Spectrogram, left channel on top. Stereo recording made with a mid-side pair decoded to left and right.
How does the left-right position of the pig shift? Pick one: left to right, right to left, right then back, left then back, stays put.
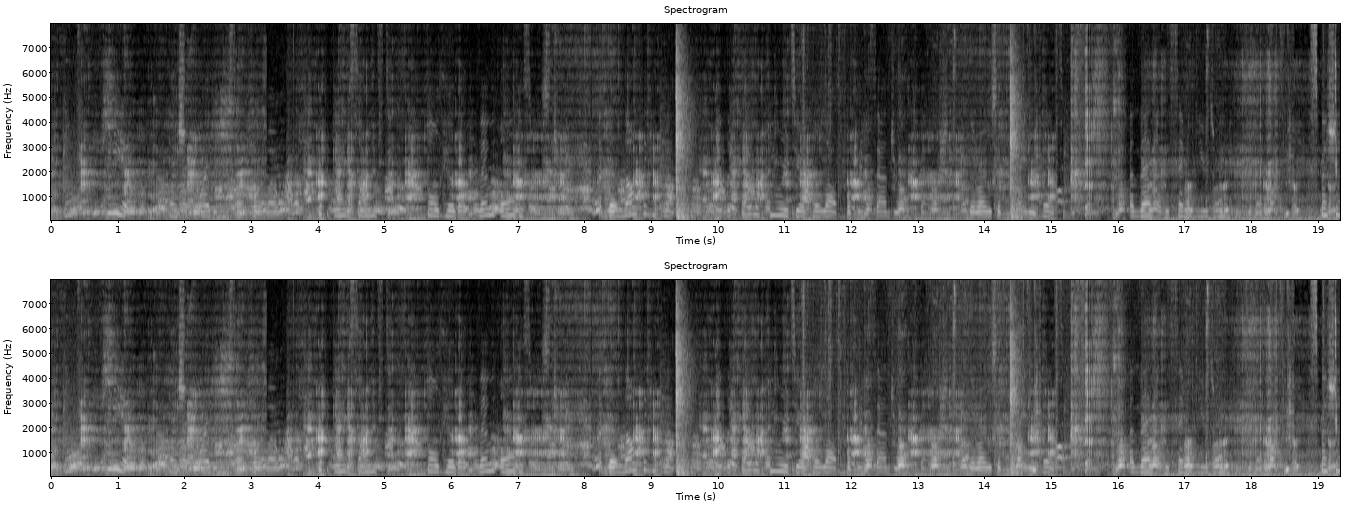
stays put.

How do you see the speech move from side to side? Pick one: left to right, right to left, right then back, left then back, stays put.
stays put.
